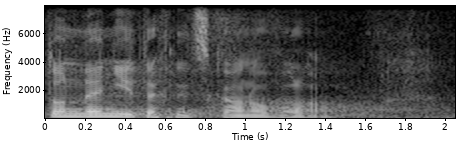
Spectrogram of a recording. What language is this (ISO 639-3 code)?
ces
